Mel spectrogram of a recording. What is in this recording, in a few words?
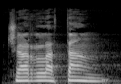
"ciarlatan", dialettu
